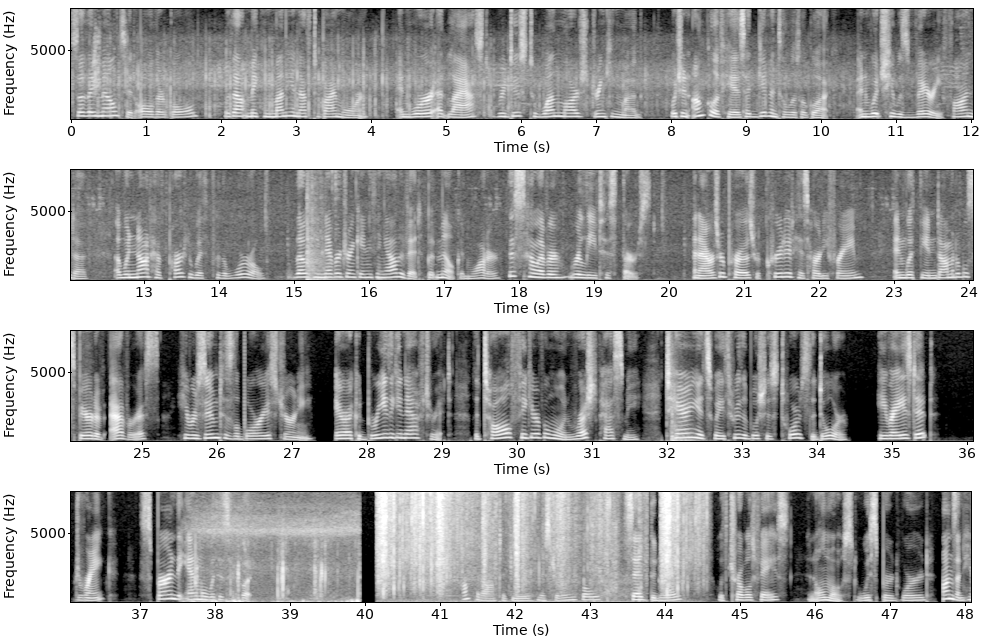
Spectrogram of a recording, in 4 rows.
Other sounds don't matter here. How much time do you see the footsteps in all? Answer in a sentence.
You can hear the footsteps for 7 seconds altogether.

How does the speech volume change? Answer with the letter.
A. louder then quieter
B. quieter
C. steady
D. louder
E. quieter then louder
C.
